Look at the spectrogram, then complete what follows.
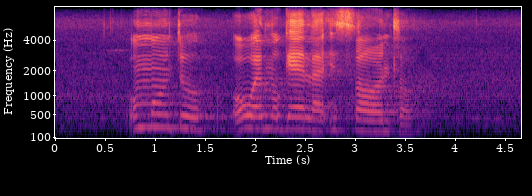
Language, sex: Zulu, female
